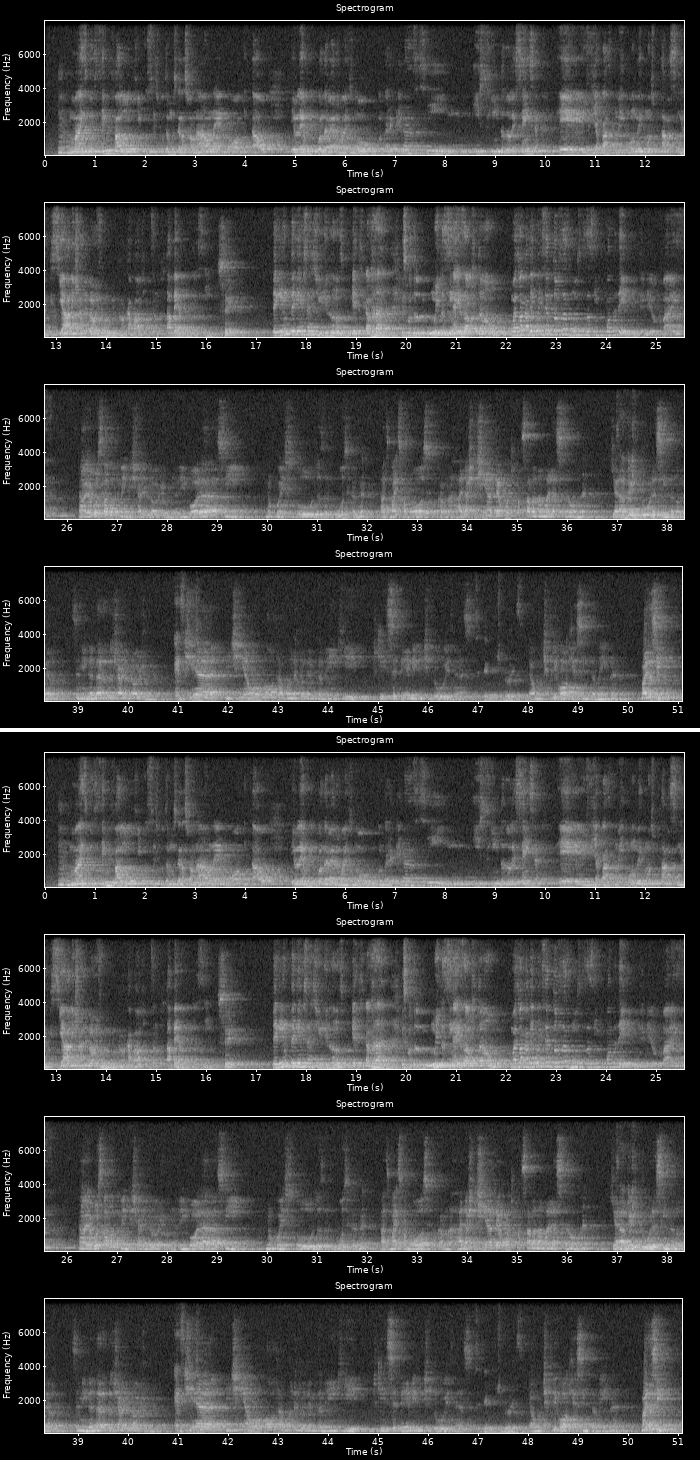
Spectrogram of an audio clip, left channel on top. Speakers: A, on the left; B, in the centre.
A: Uhum,
B: Mas você me falou que você escuta música nacional, né, rock e tal. Eu lembro que quando eu era mais novo, quando eu era criança, assim, início da adolescência, eh, eu dividia quarto com meu irmão, meu irmão escutava assim, era viciado em Charlie Brown Jr., então eu acabava escutando por tabela. Então, assim,
A: sei,
B: peguei um, peguei um certinho de ranço, porque ele ficava <laughs> escutando muito, assim, a exaustão, mas eu
A: sei.
B: acabei conhecendo todas as músicas, assim, por conta dele, entendeu? Mas,
A: Ah, eu gostava também de Charlie Brown Júnior. embora, assim, não conheço todas as músicas, né? As mais famosas que tocava na rádio. Acho que tinha até uma que passava na Malhação, né? Que era
B: sim,
A: a abertura, assim, da novela. Se não me engano, era do Charlie Brown Júnior.
B: <laughs> é
A: E
B: assim,
A: tinha,
B: é isso mesmo.
A: e tinha uma outra banda que eu lembro também, que acho que C P M vinte e dois, né?
B: CPM 22.
A: É um tipo de rock, assim, também, né? Mas, assim,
